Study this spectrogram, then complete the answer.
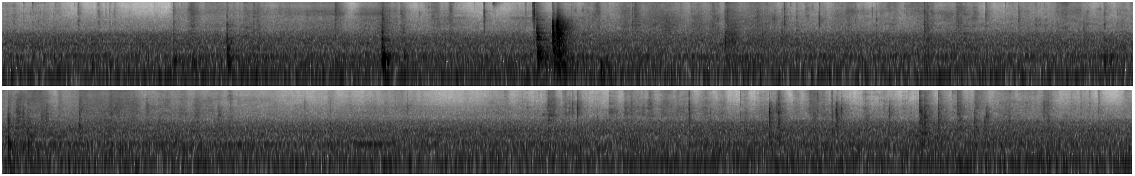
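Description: Cardboard rustles and crinkles close by as a box is handled.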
